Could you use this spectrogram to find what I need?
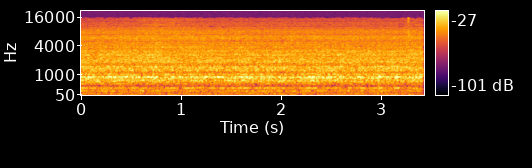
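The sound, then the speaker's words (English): A kettle heating water for an AeroPress coffee gives off a steady, even hiss and low rumble that holds at a constant level throughout, with no talking. A small thermometer in the kettle checks the temperature as the water comes up to 84. “So I just use a little thermometer in the kettle just to check that I have the right temperature.”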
